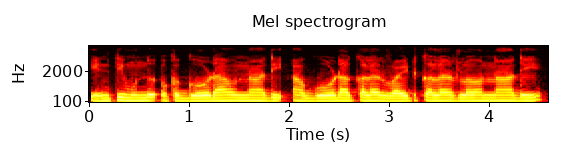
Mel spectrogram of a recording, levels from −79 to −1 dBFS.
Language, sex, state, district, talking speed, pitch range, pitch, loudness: Telugu, male, Telangana, Mahabubabad, 155 wpm, 140-145 Hz, 145 Hz, -13 LUFS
